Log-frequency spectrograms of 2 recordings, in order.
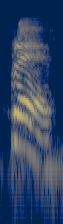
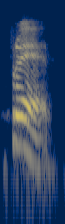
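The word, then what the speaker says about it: frère: you just understand that wherever this letter e is written with such an accent on it okay accent or a line we can say the pronunciation will be a okay like pear mer similarly this will be prayer bravo prayer prayer means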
